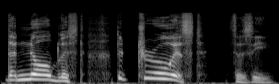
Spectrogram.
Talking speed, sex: 130 wpm, male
